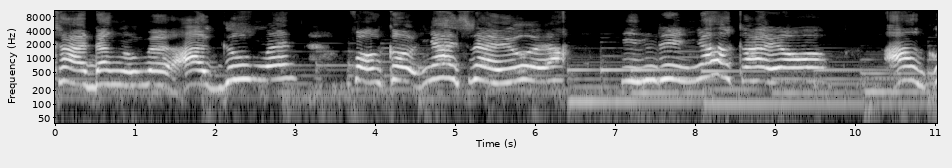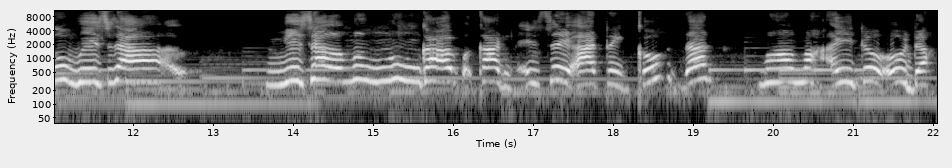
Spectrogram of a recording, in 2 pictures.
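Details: Young adult woman born in 1998 with oxygen deprivation, diagnosed at age 1 with cerebral palsy, a brain-damage motor disorder affecting gross and fine motor skills; has had speech therapy; dysarthria in cerebral palsy.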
